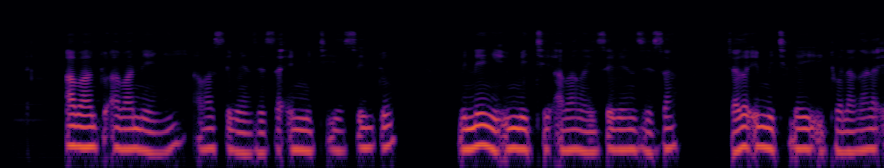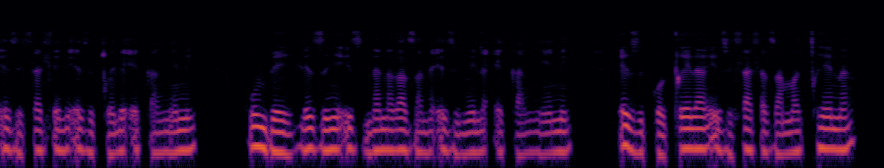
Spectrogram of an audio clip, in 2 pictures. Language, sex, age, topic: North Ndebele, male, 25-35, health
